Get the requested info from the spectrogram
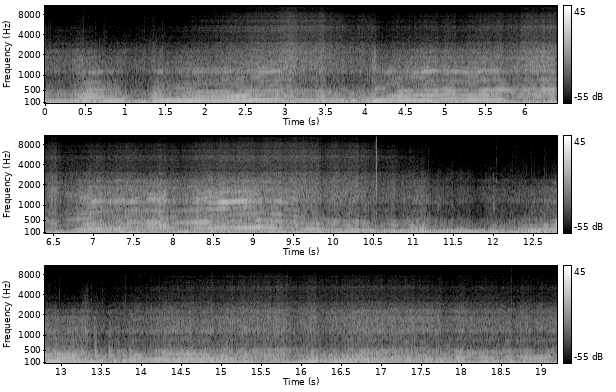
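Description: Lotus sports car's engine on an autocross run, heard from inside the open cockpit: revs climb and fall again and again as the car accelerates and slows between cones, dropping low and rising again about two thirds of the way through. A steady low rumble runs beneath it.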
